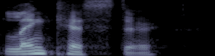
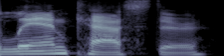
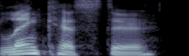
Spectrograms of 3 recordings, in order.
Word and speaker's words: Lancaster: And that's how you say it, Lancaster. It's spelled, it looks like Lancaster, right? Exactly how you would think Lancaster would be pronounced, but it's Lancaster, Pennsylvania. And if you say it wrong, the amount of mocking and ridicule that's directed your way is it's really undeserved.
